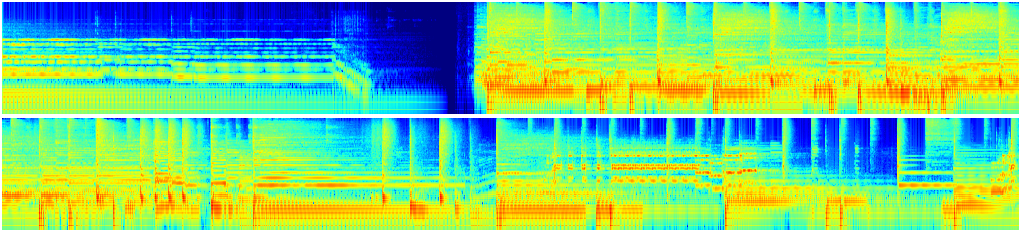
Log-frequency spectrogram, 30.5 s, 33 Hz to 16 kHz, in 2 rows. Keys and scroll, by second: 0.1 BackSpace, 4.9 BackSpace, 12.4 space, 21.1 space.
